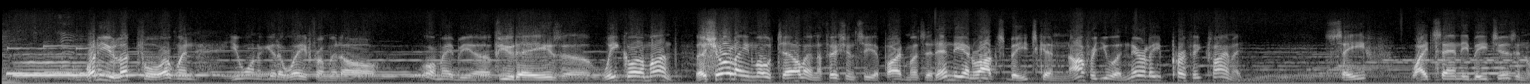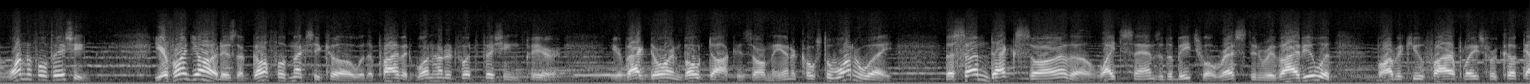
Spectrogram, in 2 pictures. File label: commercial; WWAB; Shore Lane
